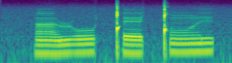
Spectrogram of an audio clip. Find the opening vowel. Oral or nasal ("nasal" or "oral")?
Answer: nasal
